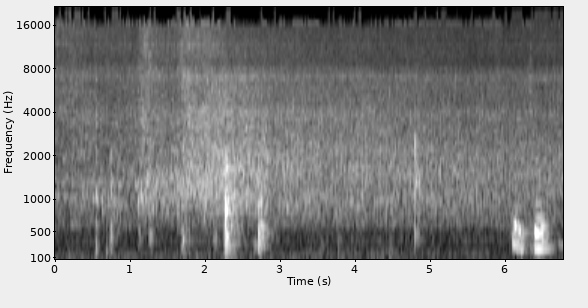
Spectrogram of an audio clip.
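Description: Prawns go into a pan with green chilli and tomato for a Kerala prawn theeyal curry, giving a soft, steady sizzle with occasional stirring scrapes and a few louder clatters near the end.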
